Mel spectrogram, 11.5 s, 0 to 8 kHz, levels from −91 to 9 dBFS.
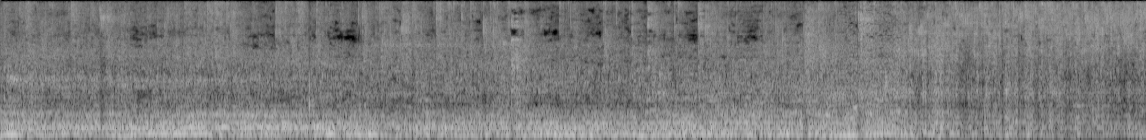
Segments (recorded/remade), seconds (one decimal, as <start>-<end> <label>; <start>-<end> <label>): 0.0-8.4 remade; 8.4-9.0 recorded; 9.0-11.5 remade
